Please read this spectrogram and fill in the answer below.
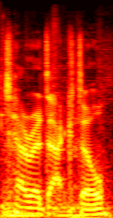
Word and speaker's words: pterodactyl: whirl, yeah, and then so like the action of the propellers, and then pater, hence pterodactyl. Pterodactyl. The P is silent.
